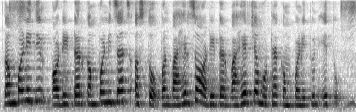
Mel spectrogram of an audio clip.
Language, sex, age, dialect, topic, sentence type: Marathi, female, 56-60, Varhadi, banking, statement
